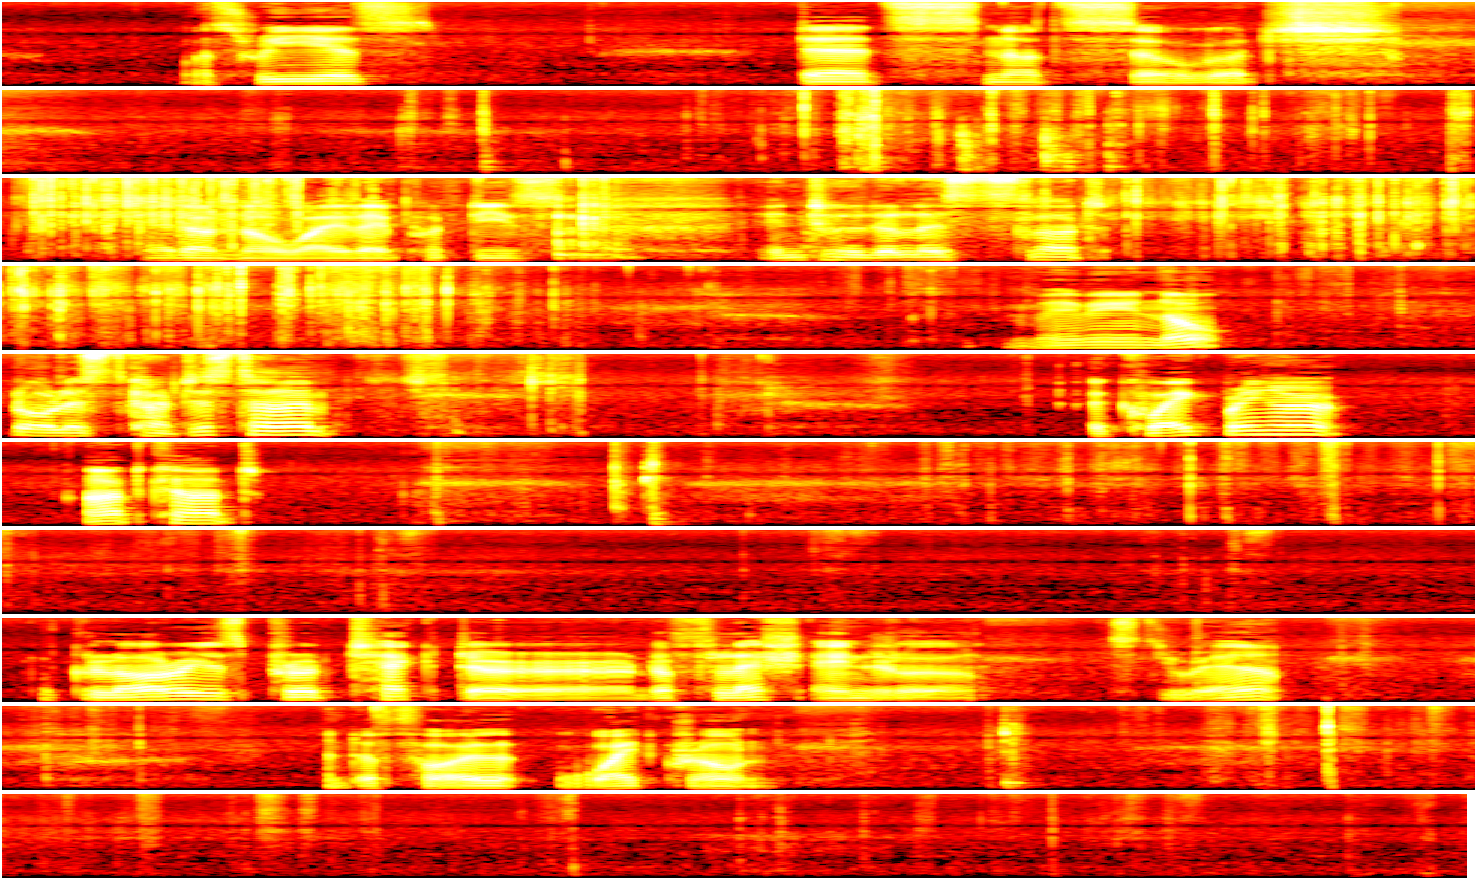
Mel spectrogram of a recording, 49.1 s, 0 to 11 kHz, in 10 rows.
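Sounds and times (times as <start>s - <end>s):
cards clicking and rustling: 7.2s - 16.7s, 27.6s - 30.8s.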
